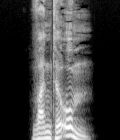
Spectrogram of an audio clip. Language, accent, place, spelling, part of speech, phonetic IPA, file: German, Germany, Berlin, wandte um, verb, [ˌvantə ˈʊm], De-wandte um.ogg
- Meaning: first/third-person singular preterite of umwenden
